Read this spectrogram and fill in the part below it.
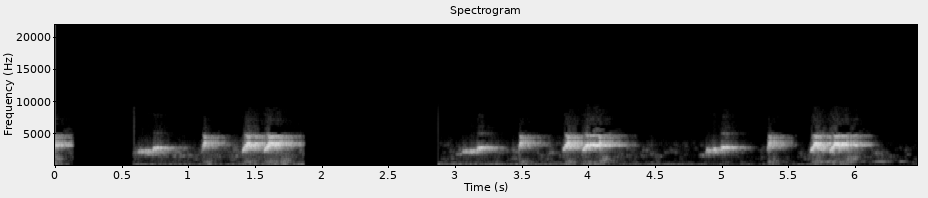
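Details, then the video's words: Song of a black-crested bulbul, called kutilang emas: bubbly whistled phrases of several quick rising and falling notes, climaxing in a louder warbled note, separated by a pause of about a second. "Suara Burung Kutilang Emas"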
